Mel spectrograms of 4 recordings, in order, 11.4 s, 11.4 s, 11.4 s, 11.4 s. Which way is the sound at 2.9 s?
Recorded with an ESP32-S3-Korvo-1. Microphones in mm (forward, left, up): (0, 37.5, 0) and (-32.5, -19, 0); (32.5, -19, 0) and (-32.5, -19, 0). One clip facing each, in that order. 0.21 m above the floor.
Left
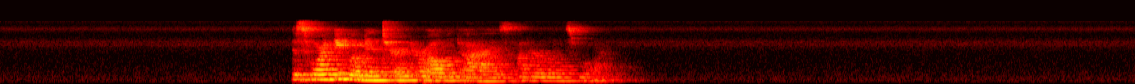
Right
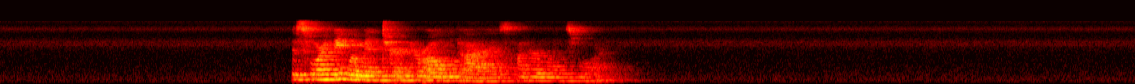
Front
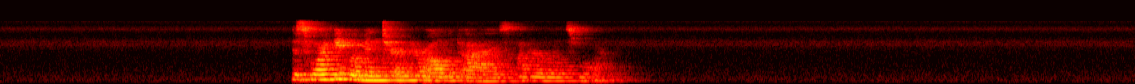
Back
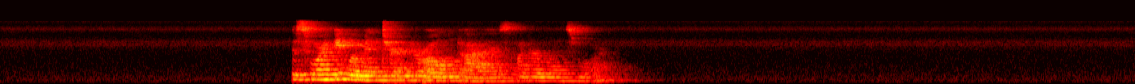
160° right.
